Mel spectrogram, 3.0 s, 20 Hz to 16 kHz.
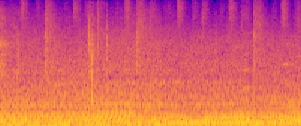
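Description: A 2024 Mazda3 Hatchback Turbo cruising at 63 mph through traffic, giving a steady, loud cabin drone of engine and road rumble that holds throughout with no talk.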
